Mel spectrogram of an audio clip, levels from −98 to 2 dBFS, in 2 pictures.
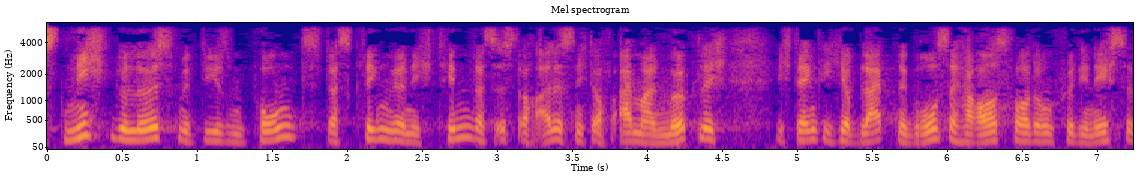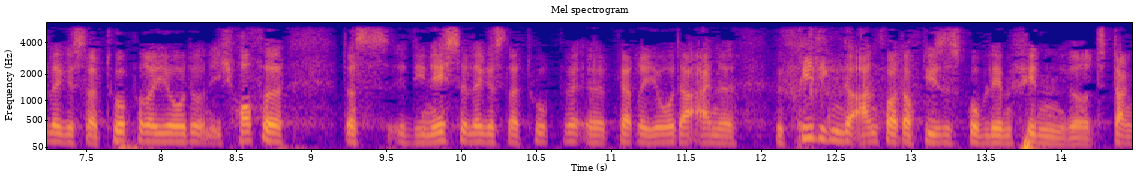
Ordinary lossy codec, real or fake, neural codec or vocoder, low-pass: none; real; none; 5.4 kHz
